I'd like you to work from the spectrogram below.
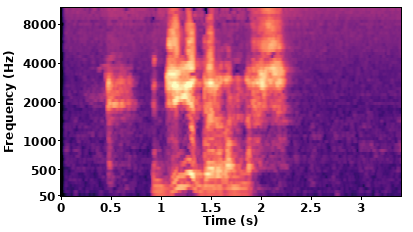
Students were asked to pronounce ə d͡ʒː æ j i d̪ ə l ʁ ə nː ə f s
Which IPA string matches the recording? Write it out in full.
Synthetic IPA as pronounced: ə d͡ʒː i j æ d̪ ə ɾ ʁ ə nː ə f s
